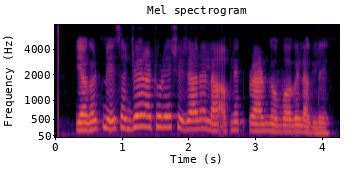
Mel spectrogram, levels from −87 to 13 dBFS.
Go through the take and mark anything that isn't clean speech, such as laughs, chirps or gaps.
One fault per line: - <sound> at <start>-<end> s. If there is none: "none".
none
